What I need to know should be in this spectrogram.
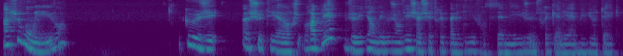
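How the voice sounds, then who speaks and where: Chatty rambling woman, mellow and roomy. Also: rumbling low, brisk. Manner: rambling, chatty, self-interrupting. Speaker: book vlogger. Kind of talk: casual book review chat. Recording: roomy echo.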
